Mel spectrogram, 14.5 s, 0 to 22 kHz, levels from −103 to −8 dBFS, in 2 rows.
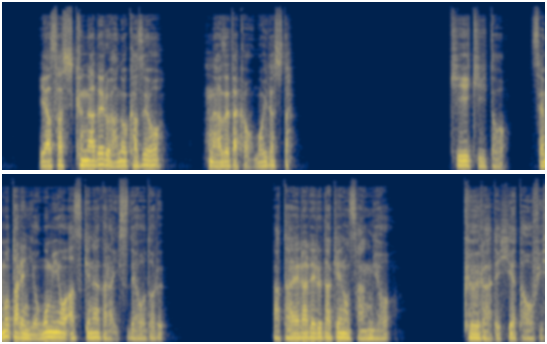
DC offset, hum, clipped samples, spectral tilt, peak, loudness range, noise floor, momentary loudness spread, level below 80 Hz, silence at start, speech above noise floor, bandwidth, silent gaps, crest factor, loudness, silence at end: under 0.1%; none; under 0.1%; -6 dB/octave; -6 dBFS; 7 LU; under -90 dBFS; 14 LU; -50 dBFS; 0.5 s; over 67 dB; 17.5 kHz; 2.51-2.67 s, 4.17-5.96 s, 6.77-7.03 s, 9.60-10.83 s, 12.63-13.37 s; 20 dB; -24 LUFS; 0 s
